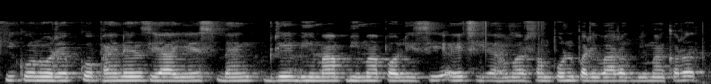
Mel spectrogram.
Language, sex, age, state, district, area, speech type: Maithili, male, 30-45, Bihar, Madhubani, rural, read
